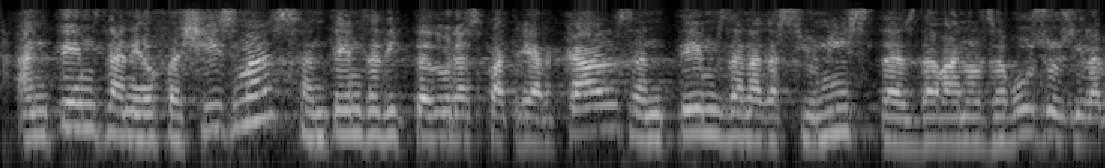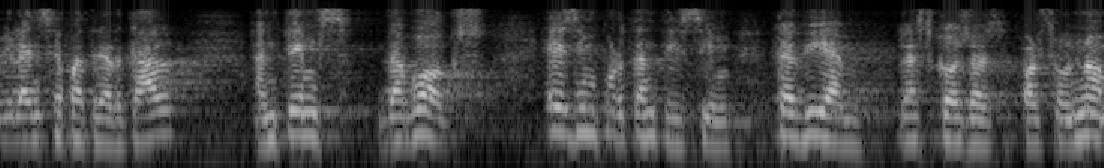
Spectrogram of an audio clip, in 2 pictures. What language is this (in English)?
Catalan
